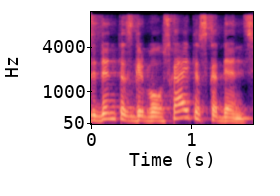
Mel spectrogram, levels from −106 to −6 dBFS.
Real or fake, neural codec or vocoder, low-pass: real; none; 10.8 kHz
